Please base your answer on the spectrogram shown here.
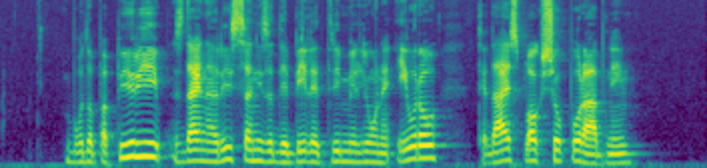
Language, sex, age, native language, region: Slovenian, male, 18-29, Slovenian, Gorenjska region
